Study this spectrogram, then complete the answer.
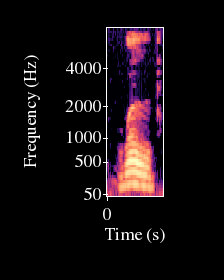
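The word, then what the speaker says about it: רֹב: and in plenty so this word plenty is the word rope but it is spelled like rob so rob row and it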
